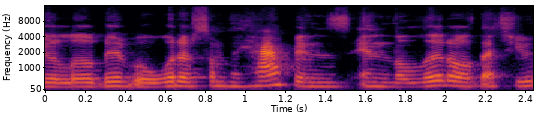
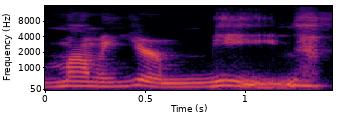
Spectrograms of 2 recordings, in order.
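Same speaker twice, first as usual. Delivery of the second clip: put-on angry, cross child voice; 4 dB quieter than usual. A mother retells her child's reply after she shouted at him: imitating a mad child. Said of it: "he got mad and he was like".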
